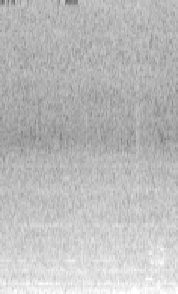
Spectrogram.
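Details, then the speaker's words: SC Johnson Vectron (Iona) vacuum, originally a commercial machine, first power-up after unboxing: steady even motor whir, constant pitch, no surging, Ametek-style Phantom sound; possibly original, possibly a universal motor, running normally. "Oh, yeah. Sounds like a Phantom. It's got that um signature kind of whirring and Ametek motor sound."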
